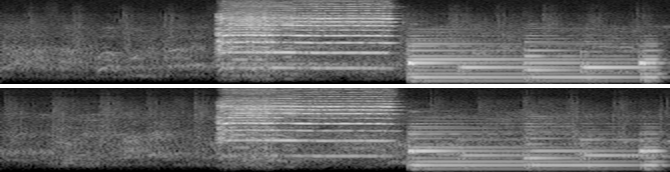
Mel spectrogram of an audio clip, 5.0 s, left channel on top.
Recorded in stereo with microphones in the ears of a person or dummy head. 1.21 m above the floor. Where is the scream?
55° left (ahead or behind), 1.2 m.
